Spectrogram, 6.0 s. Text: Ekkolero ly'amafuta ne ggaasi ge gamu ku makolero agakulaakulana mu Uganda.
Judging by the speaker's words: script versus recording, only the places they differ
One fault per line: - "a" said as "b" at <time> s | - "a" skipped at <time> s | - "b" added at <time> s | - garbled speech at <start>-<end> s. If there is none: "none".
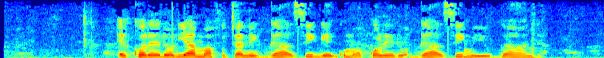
- "gamu" skipped at 3.3 s
- "agakulaakulana" said as "ggaasi" at 4.1 s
